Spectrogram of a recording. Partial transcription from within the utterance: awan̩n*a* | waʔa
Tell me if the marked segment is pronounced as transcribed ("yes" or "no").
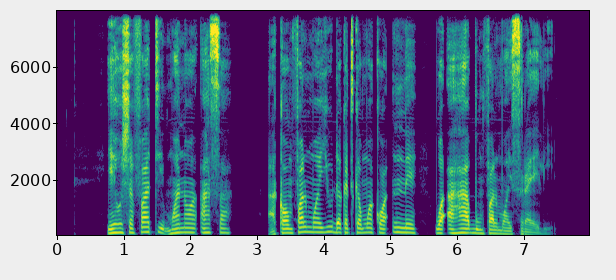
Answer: no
